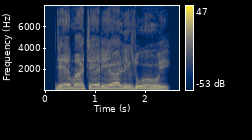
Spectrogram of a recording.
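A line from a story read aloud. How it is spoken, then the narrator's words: Bodyguard roaring. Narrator (Russian): взревел телохранитель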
